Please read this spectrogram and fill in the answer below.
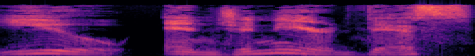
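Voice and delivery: hard accusing voice. A man confronts another man with an accusation: hard voice. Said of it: "His voice was hard".

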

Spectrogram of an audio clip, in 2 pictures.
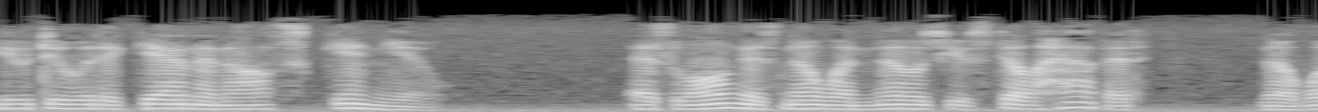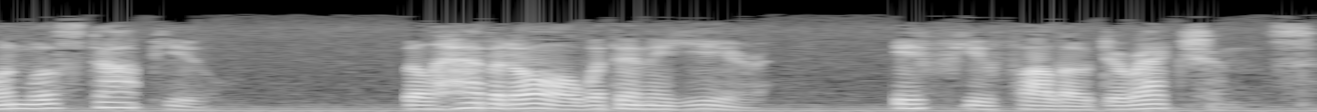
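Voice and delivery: menacing, hushed, threatening whisper under the breath. Embracing a man before a small audience, a woman speaks whispered. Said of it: "Susan whispered".

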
